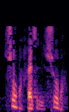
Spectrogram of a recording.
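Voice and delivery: soft, fading tender invitation; gentle permission. Pretend. God gently invites his grieving child to speak, soft and tender. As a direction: coax quietly like a parent.

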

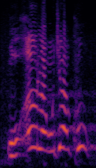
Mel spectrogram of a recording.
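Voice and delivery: put-on high, loud babyish whine; demanding baby. Hungry baby insisting on crying, high and loud.

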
